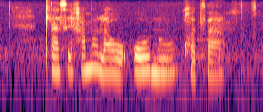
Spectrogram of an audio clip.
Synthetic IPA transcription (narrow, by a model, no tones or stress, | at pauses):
t͡ɬʼasɪχamʊlaʊʊnʊq͡χʰɔt͡sʼaː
